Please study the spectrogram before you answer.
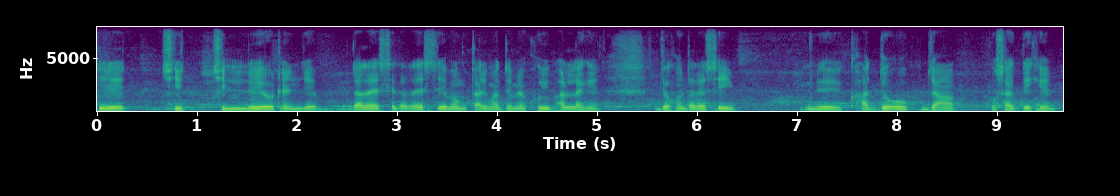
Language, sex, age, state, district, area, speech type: Bengali, male, 18-30, West Bengal, Purba Bardhaman, urban, spontaneous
